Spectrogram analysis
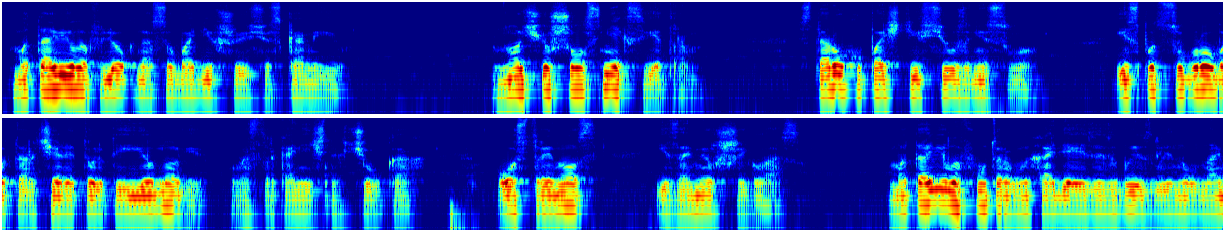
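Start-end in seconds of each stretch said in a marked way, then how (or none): none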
